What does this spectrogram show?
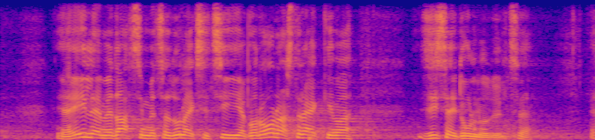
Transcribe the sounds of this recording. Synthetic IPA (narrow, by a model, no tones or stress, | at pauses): jɑeilemet̪ɑht̪simeet̪sɑt̪uleksid̪siːjɑko̞ɾo̞ːnɑst̪ræːkːˑimɑ | sisːejt̪ulnud̪ylt̪se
